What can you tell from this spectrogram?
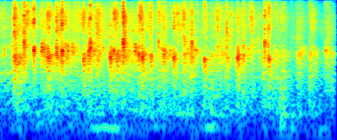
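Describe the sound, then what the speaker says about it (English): A school board meeting audience gives a loud, dense round of applause, many hands clapping steadily for several seconds, with a faint voice mixed in. "we're going to give her a big round of applause"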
